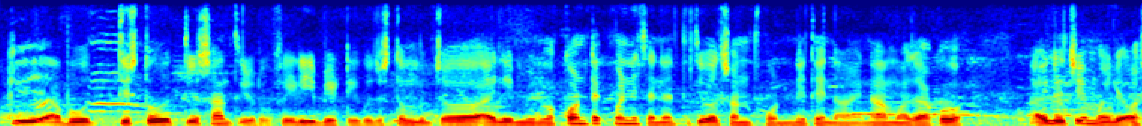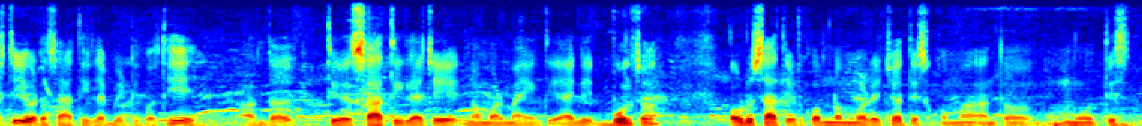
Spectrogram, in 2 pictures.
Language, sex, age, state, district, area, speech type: Nepali, male, 18-30, West Bengal, Kalimpong, rural, spontaneous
